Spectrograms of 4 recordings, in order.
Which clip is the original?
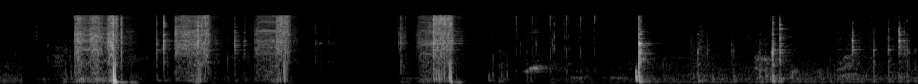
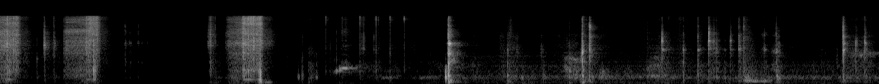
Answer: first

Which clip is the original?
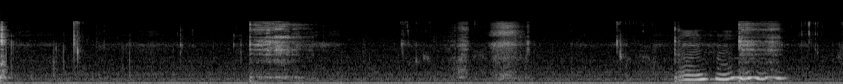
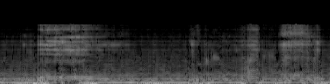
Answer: first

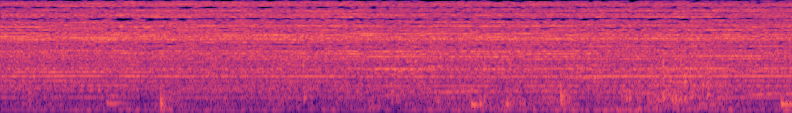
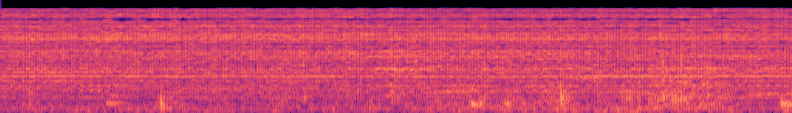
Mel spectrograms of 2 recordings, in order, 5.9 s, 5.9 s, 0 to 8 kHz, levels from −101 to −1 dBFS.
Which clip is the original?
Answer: first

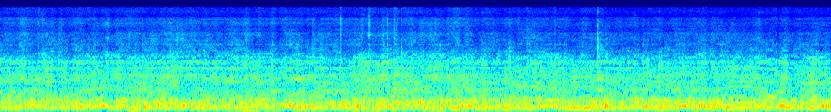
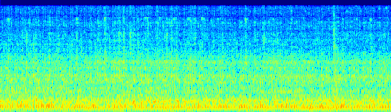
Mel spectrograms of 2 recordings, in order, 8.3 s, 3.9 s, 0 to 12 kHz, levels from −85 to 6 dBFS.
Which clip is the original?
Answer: second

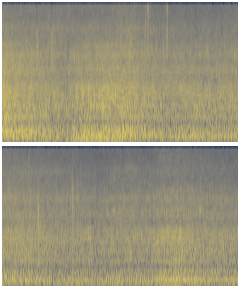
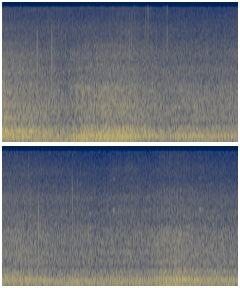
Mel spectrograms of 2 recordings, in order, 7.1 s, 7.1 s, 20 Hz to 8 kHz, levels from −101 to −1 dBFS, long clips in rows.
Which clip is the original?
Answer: second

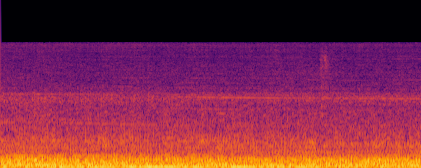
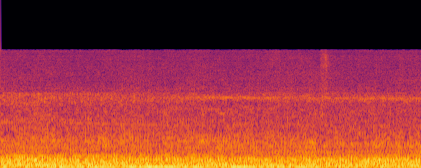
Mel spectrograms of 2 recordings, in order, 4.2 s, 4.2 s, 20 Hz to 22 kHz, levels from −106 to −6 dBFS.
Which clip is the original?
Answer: first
